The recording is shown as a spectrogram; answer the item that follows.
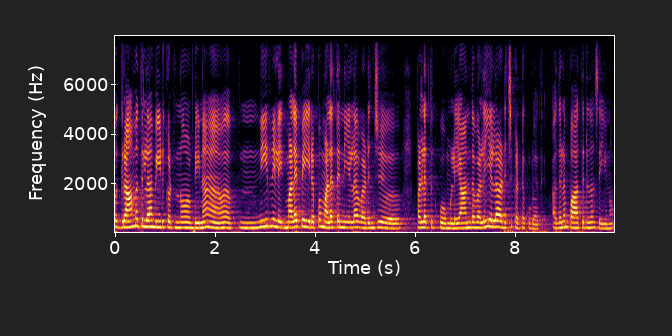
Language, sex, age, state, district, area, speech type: Tamil, female, 45-60, Tamil Nadu, Erode, rural, spontaneous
